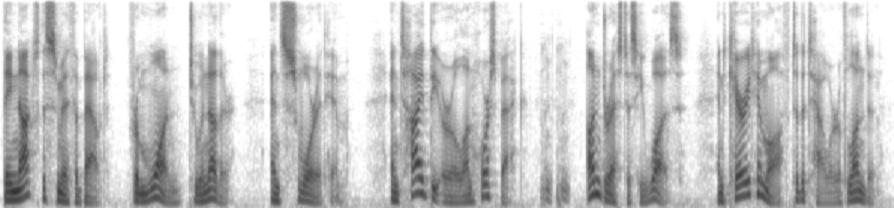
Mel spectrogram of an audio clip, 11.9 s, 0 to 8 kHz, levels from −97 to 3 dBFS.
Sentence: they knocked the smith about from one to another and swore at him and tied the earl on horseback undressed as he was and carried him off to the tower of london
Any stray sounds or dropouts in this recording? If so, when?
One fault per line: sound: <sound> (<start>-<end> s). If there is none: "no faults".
sound: laugh (7.2-7.6 s)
